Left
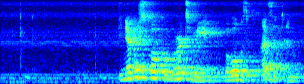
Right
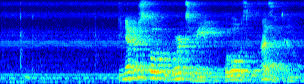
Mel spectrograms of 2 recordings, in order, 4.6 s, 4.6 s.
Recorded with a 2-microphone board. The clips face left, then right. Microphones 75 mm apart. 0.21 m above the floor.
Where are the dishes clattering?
No dishes clattering in this recording.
